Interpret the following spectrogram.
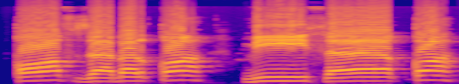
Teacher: وَإِذْ أَخَذْنَا، نون الف زبر نا، وَإِذْ أَخَذْنَا مِيثَاقَكُمْ، میم کو یا کے ساتھ ملانا ہے، یہ سا ہے، زبان کا سرہ تھوڑا سا باہر نکالیں گے، سا کو پڑھتے وقت سا الف زبر سا، می سا. قاف نقطوں والا قاف ہے، اس کو موٹا کرنا ہے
